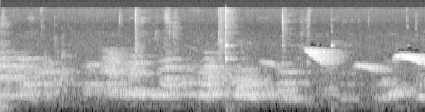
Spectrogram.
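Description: Birds chirping and chattering in the background, with a few short, clear falling calls near the end. A couple of faint clicks sound in between.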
